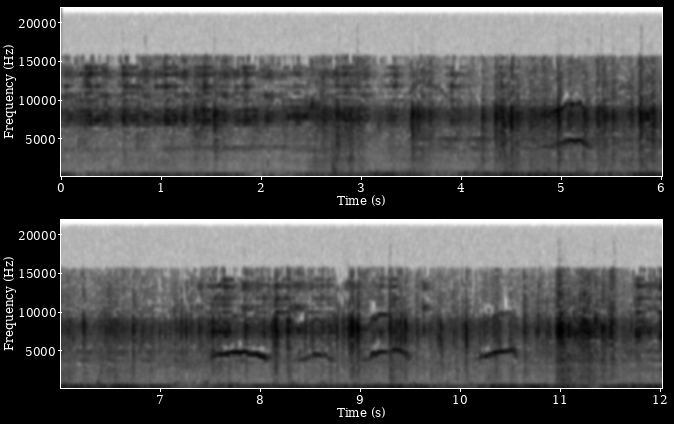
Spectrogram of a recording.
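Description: Pigeons give a steady, overlapping murmur of low cooing throughout, with a few thin high chirps from another small bird now and then.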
